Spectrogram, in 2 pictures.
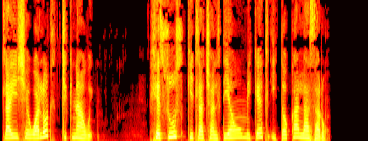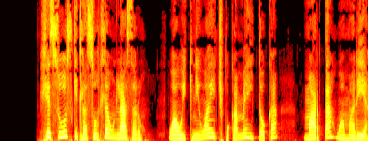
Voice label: nahuatl guerrero tlapa; the bible league nt drama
